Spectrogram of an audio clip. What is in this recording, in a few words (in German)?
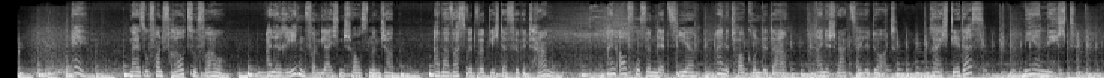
werbung; deutsche bahn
